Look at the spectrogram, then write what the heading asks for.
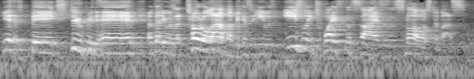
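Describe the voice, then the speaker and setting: A man acting a cocky, bitter little sperm cell with a high, bright voice. He talks like a swearing young bro, slangy and dramatic, confiding a stage monologue. The sound is roomy and distant, as from a theatre stage. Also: animated, brisk. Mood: resentful. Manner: foul-mouthed, slangy, defensive, dramatic. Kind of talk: theatrical comic monologue, confessional storytelling to audience. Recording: roomy, distant stage recording with faint noise.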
